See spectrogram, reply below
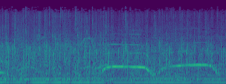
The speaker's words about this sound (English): Let's hear it right now for Kate Berlant, guys. Give it up for Kate.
